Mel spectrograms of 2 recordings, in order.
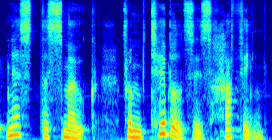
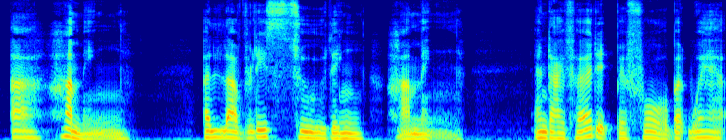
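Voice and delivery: lightly voiced, slow, softly wistful dragon; dreamy longing; 3 dB quieter than usual. Slow wistful dragon describing the humming to his friend. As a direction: linger on each word like a fond memory.

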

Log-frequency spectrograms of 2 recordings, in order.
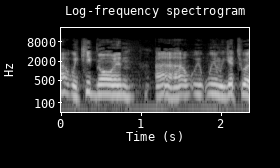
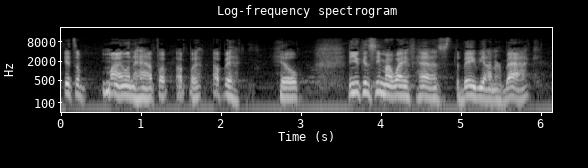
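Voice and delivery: usual speaking voice

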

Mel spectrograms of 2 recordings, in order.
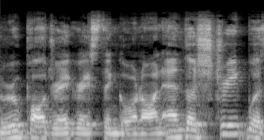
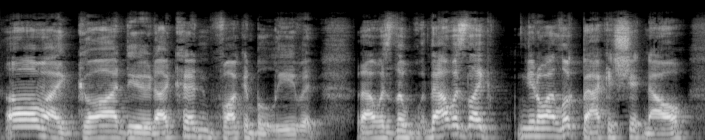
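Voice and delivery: ordinary talk

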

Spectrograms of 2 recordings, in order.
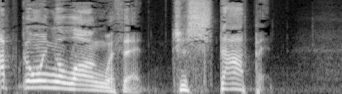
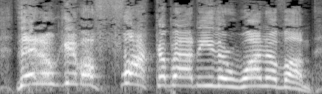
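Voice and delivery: shouting; 7 semitones higher than usual. Real, not acted. Host ranting about mask rules, angry shout. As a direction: bark the answer at them.

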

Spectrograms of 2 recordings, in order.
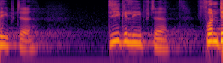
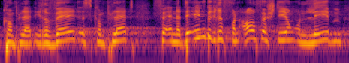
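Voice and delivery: higher, swelling, triumphant sermon voice; preaching climax; 5 semitones higher than usual. Acted. Preacher telling his congregation of the resurrection, triumphant. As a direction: build to the joy of the resurrection.

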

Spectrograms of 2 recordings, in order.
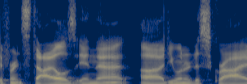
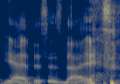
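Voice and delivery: blissed out; slower than usual. Retold or imitated. Relaxed quote on a drive.

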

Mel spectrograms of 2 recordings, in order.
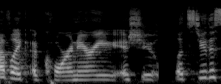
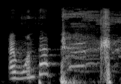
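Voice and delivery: much higher, laughing while whining; laughing mock whine; 10 semitones higher, 3 dB louder than usual. Retelling grabbing back the hundred, laughing whine. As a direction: wail it half-laughing.

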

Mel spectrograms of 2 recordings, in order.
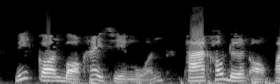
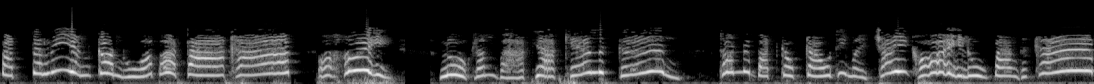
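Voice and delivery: much higher, pinched whining ghost voice; squeezed tiny voice. Acted. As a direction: squeeze your voice thin and beg pitifully. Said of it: "บีบเสียงพูดให้แหลมเล็ก".

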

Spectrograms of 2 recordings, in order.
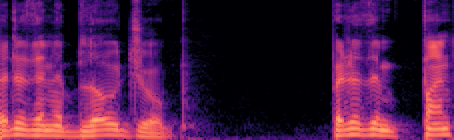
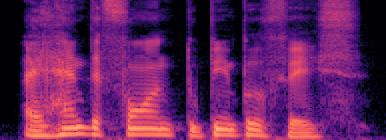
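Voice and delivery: ordinary delivery

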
